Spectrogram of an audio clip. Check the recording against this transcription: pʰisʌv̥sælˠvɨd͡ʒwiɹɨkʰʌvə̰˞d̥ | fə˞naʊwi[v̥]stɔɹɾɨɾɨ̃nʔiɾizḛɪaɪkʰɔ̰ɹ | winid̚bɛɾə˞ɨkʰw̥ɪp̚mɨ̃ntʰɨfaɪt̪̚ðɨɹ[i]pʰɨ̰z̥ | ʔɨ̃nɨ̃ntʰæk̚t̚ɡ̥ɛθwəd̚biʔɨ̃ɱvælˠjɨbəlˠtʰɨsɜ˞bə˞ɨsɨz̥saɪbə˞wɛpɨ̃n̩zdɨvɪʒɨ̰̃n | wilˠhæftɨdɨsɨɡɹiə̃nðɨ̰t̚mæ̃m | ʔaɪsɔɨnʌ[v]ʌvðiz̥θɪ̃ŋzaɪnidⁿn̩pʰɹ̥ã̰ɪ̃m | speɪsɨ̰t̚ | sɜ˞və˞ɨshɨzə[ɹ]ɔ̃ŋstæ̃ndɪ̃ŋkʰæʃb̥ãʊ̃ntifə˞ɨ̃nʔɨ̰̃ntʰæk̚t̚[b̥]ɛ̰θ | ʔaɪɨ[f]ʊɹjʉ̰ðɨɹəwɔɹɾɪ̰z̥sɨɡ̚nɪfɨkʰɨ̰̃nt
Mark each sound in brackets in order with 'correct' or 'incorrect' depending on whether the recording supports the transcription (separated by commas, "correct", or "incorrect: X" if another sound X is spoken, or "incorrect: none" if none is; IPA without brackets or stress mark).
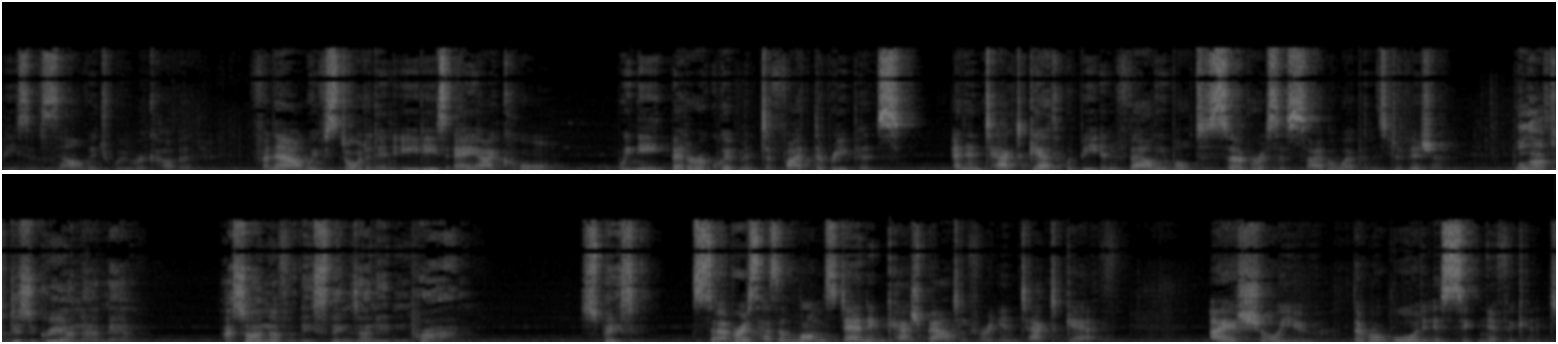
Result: correct, correct, incorrect: f, incorrect: l, incorrect: ɡ̥, incorrect: ʃ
